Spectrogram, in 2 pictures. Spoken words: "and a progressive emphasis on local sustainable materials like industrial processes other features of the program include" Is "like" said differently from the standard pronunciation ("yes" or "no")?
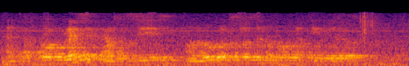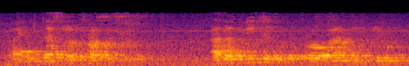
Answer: yes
